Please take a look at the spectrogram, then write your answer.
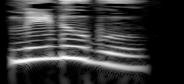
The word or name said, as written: ಮಿಡುಕು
